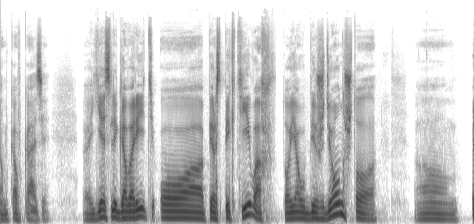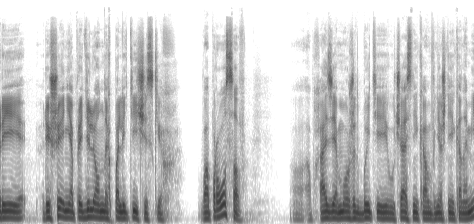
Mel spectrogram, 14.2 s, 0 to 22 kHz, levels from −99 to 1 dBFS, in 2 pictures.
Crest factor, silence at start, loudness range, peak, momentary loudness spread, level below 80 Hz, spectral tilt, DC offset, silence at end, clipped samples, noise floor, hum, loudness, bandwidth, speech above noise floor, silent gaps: 14 dB; 0 s; 3 LU; -14 dBFS; 12 LU; -56 dBFS; -5.5 dB/octave; under 0.1%; 0 s; under 0.1%; -71 dBFS; none; -27 LUFS; 15 kHz; 44 dB; none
